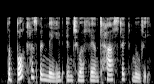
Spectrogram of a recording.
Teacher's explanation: The words book, made, fantastic, and movie are stressed because they are content words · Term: sentence stress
